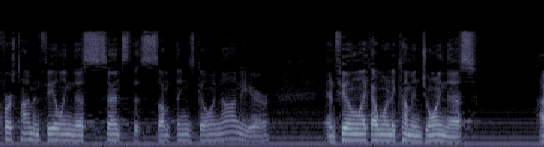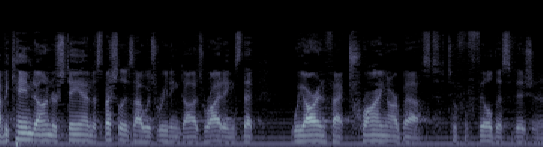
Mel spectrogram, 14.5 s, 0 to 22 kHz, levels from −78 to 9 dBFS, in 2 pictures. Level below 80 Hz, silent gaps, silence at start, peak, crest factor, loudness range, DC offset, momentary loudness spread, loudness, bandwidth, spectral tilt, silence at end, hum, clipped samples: -50 dBFS; none; 0 s; -12 dBFS; 20 dB; 3 LU; under 0.1%; 18 LU; -31 LUFS; 10.5 kHz; -5 dB/octave; 0 s; none; under 0.1%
